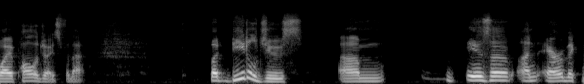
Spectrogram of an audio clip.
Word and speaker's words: Betelgeuse: This star is called Betelgeuse, or Betelgeuse, if you pronounce it properly in Arabic, but everybody calls it Betelgeuse.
